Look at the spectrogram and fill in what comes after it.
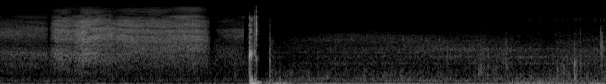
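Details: Disturbed common European adder (Vipera berus) on a forest path in Jämtland, Sweden, 2019, hisses in one steady, breathy burst of about one and a half seconds, followed by a sharp click and handling noises.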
